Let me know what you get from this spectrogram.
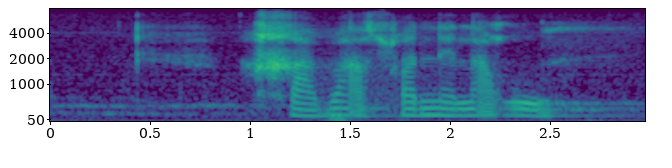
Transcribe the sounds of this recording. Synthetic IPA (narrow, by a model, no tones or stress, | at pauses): ɣaba̰swanɛla̰ɣʊ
